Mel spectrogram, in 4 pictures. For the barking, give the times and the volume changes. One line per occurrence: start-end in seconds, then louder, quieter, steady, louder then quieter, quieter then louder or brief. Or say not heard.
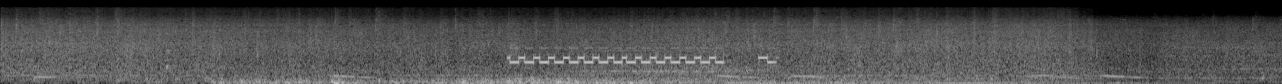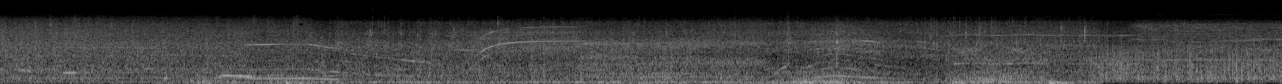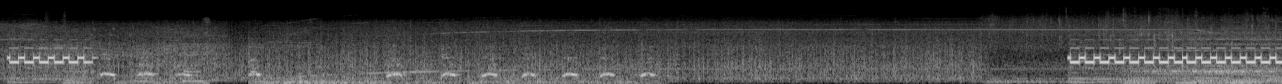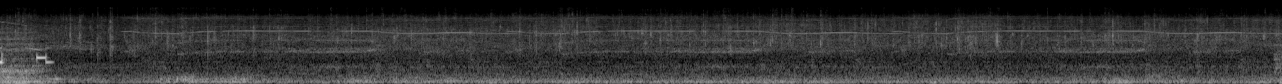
26.4-32.3 steady.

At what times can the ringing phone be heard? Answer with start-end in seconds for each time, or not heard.
5.0-7.8, 25.7-26.6, 36.3-39.0.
